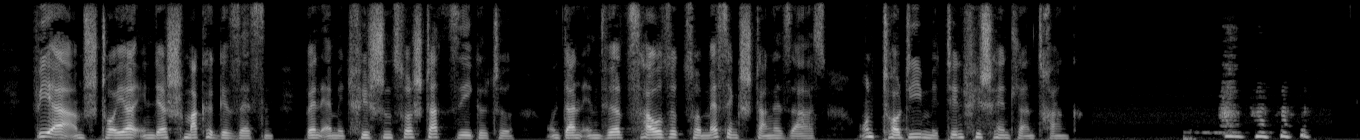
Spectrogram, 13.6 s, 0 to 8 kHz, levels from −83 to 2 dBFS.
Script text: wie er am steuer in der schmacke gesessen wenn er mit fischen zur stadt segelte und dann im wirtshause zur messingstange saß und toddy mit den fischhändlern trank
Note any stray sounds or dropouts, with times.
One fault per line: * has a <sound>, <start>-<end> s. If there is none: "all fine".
* has a laugh, 11.8-13.1 s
